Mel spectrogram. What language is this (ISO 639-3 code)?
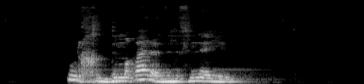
kab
